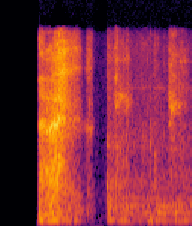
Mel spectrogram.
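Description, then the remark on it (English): One sharp, loud sneeze bursts out from a person with a congested left nostril, followed by a second of softer, breathy sniffling and exhaling. “Sorry, I just sneezed.”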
